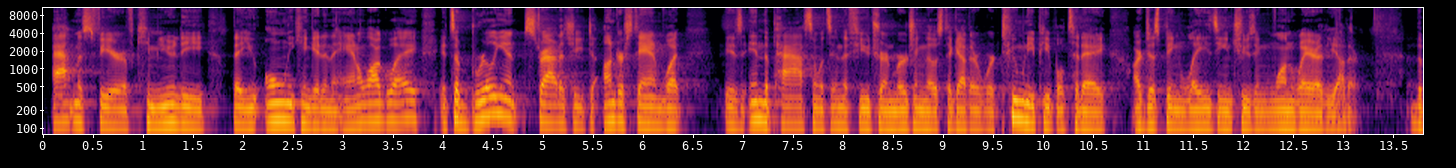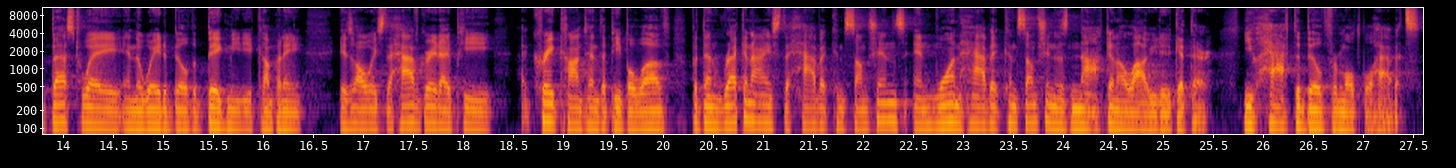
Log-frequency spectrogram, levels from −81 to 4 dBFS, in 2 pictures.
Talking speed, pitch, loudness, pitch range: 210 wpm, 105 Hz, -19 LUFS, 100-115 Hz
